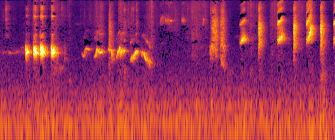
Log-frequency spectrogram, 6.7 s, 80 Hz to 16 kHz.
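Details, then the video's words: Caged village indigobird song from Bandung, October 2022, used as close-spaced training material: a fast trill of sharp chips, then slurred descending whistles, a high thin note, and a run of rapid buzzy chirps. "Burung Indigo gacor masteran rapat"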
